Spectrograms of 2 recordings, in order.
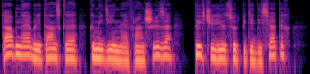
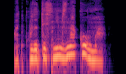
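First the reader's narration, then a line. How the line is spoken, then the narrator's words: Hissed. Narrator (Russian): прошипел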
